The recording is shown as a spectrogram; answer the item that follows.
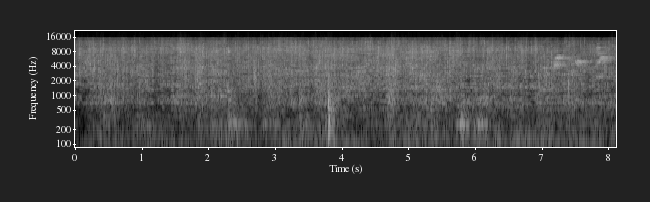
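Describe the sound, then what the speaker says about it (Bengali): A spoonful of ginger, garlic, coriander, cumin and black pepper paste fries lightly in a pan, giving a steady, hissing sizzle with a sharp tap from a utensil near the middle. "1 চামচ দিয়ে মশলাটাকেও একটু হালকা করে ভেজে নেব।"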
